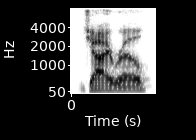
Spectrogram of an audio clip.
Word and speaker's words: gyro: So now my wife is kind of kindly harassing him because I get the Greek gyro, for those who don't know how to say it correctly.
